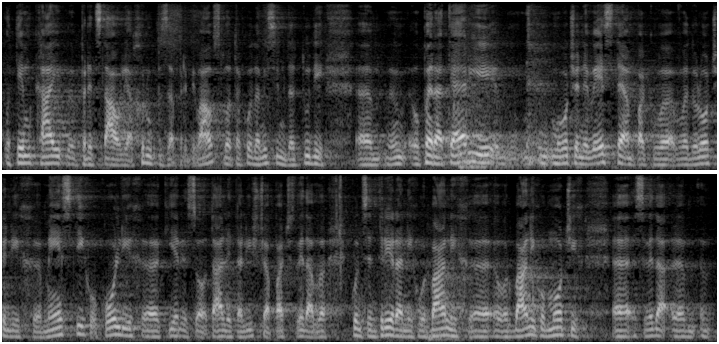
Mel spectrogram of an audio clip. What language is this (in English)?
Slovenian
